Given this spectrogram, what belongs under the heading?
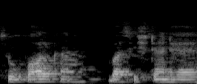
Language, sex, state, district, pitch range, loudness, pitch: Hindi, male, Bihar, Supaul, 115-120 Hz, -27 LUFS, 115 Hz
